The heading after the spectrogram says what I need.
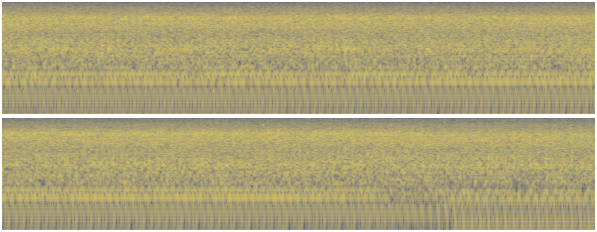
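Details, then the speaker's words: Lawnmower after a carburettor clean (it previously started but soon stopped), started on choke: the small single-cylinder settles into a steady, even beat with one slight pitch dip near the end. Normal running, fixed. "didn't like frothing back up, but uh that has been running for a while. Good show. She's a runner."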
